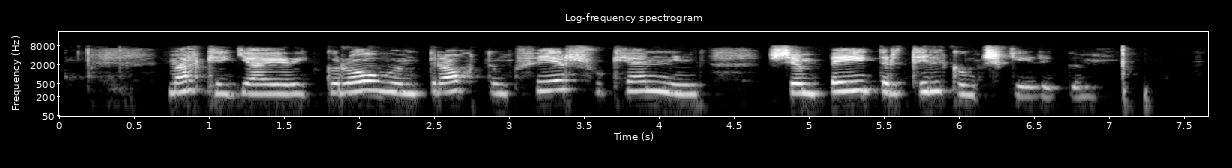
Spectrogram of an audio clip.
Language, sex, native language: Icelandic, other, Polish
